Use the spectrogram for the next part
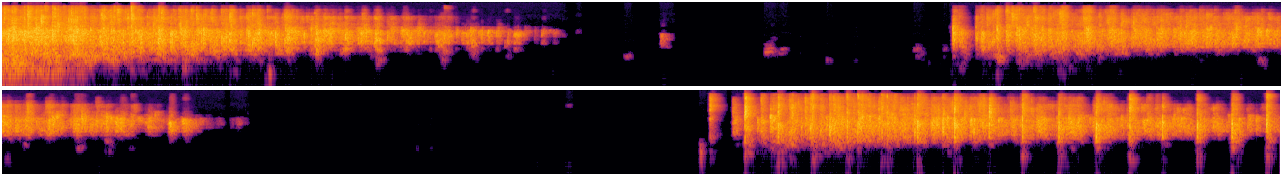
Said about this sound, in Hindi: तो इस बहन के लिए एक बार पुनः जोरदार तालियां।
